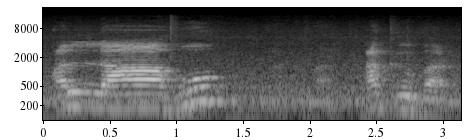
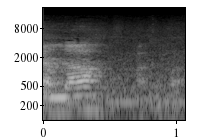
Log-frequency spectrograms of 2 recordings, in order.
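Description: First: The vowel u is pronounced after Allah. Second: The vowel after Allah is dropped. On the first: The speaker calls it right. "So you have pronounced the correct word here" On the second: The speaker calls it wrong. "You cannot say Allah Akbar"

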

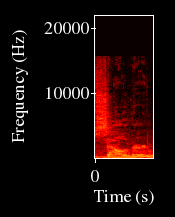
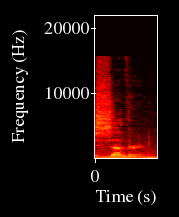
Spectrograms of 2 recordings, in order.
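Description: First: The first syllable sounds like 'sow'. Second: The first syllable sounds like 'suh'. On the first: The speaker calls it wrong. "Instead of southern" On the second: The speaker calls it right. "we say southern. Suh and thern"

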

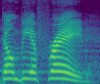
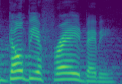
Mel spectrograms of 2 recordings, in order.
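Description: First: It is said in a harsh, commanding tone. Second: It is said in a gentle, loving tone.

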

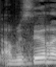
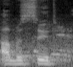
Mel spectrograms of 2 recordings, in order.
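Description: First: The R is pronounced thin and light. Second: The R is pronounced full and heavy. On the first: The speaker calls it wrong. "അബ്സിർ അല്ല" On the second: The speaker calls it right. "ഇവിടെ തെറക്കീക്കാക്കാൻ പാടില്ല"

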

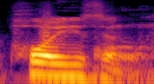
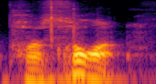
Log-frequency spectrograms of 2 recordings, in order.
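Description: First: The name is said with an English pronunciation. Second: The name is said with a French pronunciation. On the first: The speaker calls it wrong. "not Poisson" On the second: The speaker calls it right. "It's French"

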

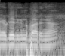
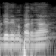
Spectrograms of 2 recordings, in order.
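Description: First: Background noise is somewhat reduced behind the voice. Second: Background noise is barely heard behind the voice. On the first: "இது first level of noise கேன்சலேஷனு" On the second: "3rd level of noise cancellation"

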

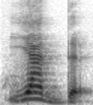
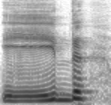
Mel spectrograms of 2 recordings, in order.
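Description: First: The word starts with a 'y' sound. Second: The word starts with a vowel sound. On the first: This is how other regions say it. "outros falam yad" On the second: This is how some regions say it. "alguns falam id"

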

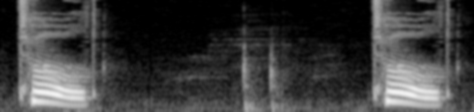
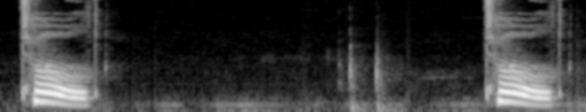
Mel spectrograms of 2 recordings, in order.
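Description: No difference in how they are said.

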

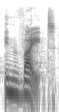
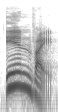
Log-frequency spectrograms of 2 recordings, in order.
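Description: First: The stress is on the second syllable. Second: The stress is on the first syllable. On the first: It is a verb: to ask someone to come. "with verbs, the syllable stress is on the second syllable" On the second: It is a noun: an invitation. "with nouns, the syllable stress is on the first syllable"

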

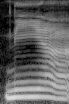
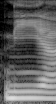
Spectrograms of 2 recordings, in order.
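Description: First: It is said with the mai ek tone. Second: It is said with the plain, unmarked tone. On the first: "เนียเอกเนีย" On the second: "ผันเสียงว่า"

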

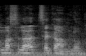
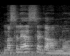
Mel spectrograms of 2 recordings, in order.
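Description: First: The vowel after the l is 'a'. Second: The vowel after the l is 'i'. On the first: The speaker calls it right. "लाम पर भी ज़बर है जिस तरह मीम पर है" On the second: The speaker calls it wrong. "लाम के नीचे ज़ेर लगा देते हैं"

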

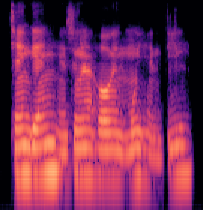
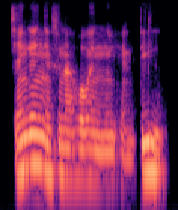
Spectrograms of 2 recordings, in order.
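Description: The two takes are said the same way.

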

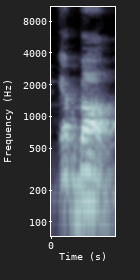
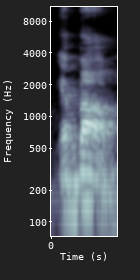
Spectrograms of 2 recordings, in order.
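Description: Both takes have the same delivery.

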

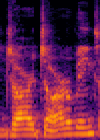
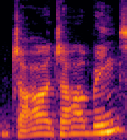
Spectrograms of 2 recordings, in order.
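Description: First: The R sound in 'Jar' is pronounced. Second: The R sound in 'Jar' is dropped. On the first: The speaker calls it right. "is actually" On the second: The speaker calls it wrong. "I keep saying it wrong now already"

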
